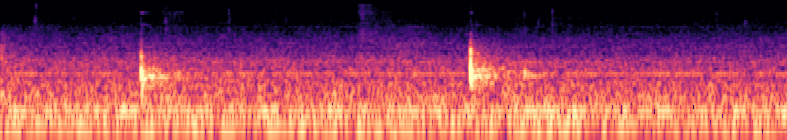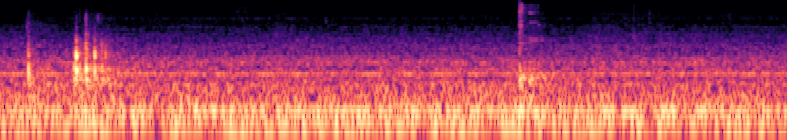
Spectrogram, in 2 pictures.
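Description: Empty glass pint canning jars and a metal jar lifter set down on a wooden cutting board: a few hard knocks and clinks about two seconds apart, the loudest near the middle and a faint one near the end, over a low steady hum.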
